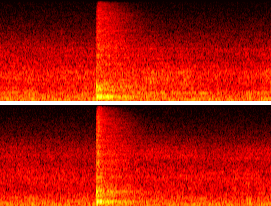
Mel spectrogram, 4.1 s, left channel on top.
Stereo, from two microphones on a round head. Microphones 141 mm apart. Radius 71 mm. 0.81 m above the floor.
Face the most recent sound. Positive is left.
turn(degrees=-40)  # may be behind; listen again after turning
